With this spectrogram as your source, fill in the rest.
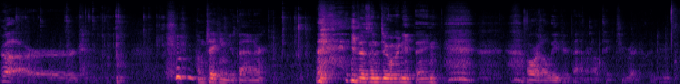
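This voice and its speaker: A man's voice: on the high side, expressive, normal speed, pauses often, echoey room. A man playing a tabletop wargame, counting dice aloud and talking casually to viewers as he plays. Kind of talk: casual play-by-play of a tabletop battle.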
